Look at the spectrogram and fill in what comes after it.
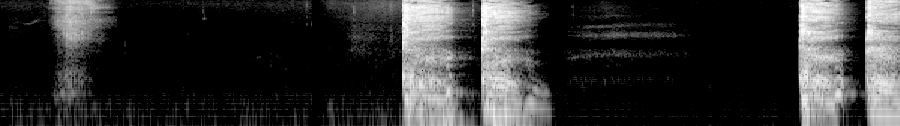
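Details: Person with a bad barking cough while trying to read: harsh abrupt coughs in pairs, about four loud ones after a softer one, quiet gaps between.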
